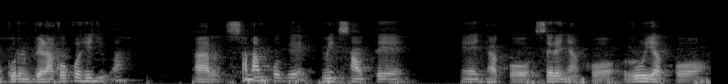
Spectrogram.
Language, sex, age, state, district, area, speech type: Santali, male, 18-30, Jharkhand, East Singhbhum, rural, spontaneous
